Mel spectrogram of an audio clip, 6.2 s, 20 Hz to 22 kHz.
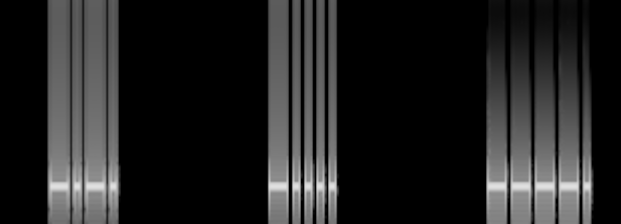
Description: Morse code, heard as a keyed tone, about 20 wpm, spaced as for 5 wpm, 690 Hz. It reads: C69
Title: 229 Lesson 37e - Letter x - Three Characters 20wpm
